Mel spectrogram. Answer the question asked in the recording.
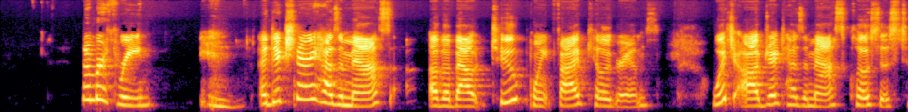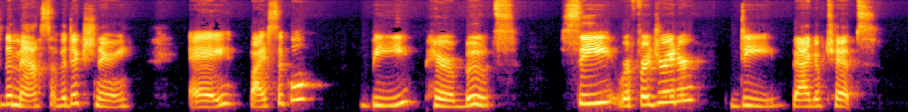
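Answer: B: pair of boots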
